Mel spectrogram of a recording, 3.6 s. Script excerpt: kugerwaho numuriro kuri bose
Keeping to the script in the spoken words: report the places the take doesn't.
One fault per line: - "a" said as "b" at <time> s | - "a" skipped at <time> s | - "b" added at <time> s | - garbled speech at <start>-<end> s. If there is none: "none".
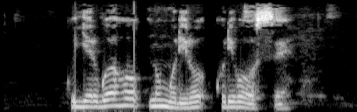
none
